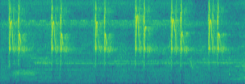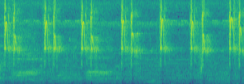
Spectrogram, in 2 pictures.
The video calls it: squirrel making noise without any reason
